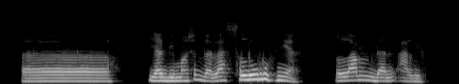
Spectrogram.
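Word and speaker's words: لا: Kalau di sini menggunakan takbir la, maka eh, yang dimaksud adalah seluruhnya, lam dan alif. Tapi dibacanya bukan lam alif, tapi la, la.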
